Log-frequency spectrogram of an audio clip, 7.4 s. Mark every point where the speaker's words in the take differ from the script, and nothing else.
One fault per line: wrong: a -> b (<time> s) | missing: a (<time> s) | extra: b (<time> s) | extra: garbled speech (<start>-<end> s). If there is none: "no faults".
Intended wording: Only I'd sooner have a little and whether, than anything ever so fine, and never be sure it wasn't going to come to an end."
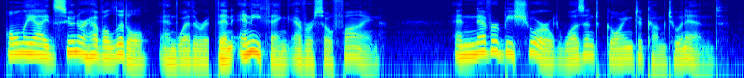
no faults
